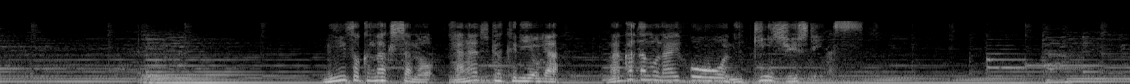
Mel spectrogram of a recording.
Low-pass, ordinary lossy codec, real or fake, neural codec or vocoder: 7.2 kHz; Opus, 16 kbps; fake; codec, 24 kHz, 0.9 kbps, WavTokenizer, medium music audio release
